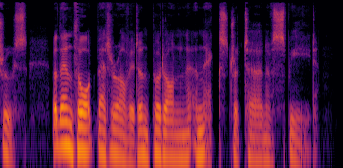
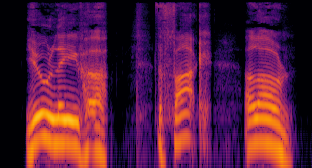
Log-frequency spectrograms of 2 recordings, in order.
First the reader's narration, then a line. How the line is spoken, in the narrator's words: Gentle gasped, knowing even as he spoke he had no way of enforcing this edict in his present state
